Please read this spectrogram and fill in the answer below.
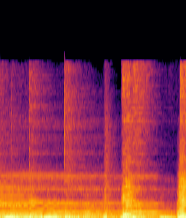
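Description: A live jazz combo playing: two female voices and an alto saxophone over upright bass and drum kit, with held notes and a pulsing bass line.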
